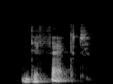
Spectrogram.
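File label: "defect", British English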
